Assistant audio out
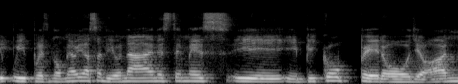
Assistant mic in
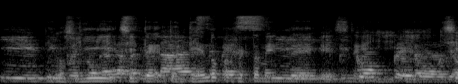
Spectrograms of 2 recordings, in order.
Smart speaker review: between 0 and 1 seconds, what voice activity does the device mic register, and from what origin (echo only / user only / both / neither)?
both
